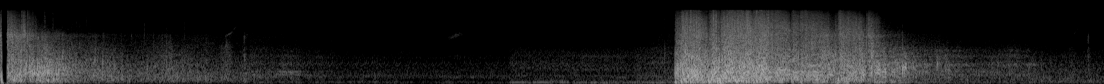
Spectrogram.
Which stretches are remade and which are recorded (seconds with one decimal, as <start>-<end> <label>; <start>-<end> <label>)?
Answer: 0.0-2.5 recorded; 2.5-6.8 remade; 6.8-7.7 recorded; 7.7-10.3 remade; 10.3-11.0 recorded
